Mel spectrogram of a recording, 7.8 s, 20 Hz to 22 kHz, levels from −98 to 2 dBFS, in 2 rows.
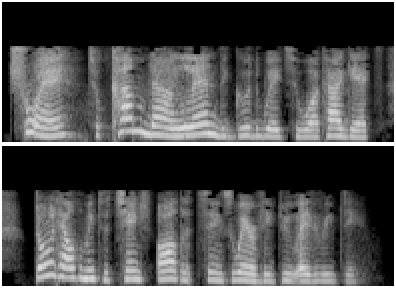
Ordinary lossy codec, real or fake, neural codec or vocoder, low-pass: MP3, 24 kbps; fake; codec, 16 kHz in and 24 kHz out, 0.4 kbps, LongCat-Audio-Codec, fine tuned four codebook decoder; 7.2 kHz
